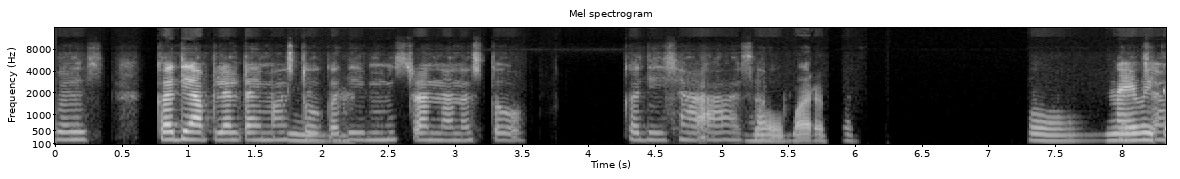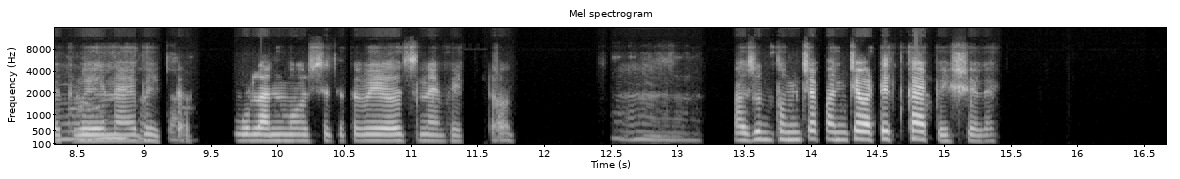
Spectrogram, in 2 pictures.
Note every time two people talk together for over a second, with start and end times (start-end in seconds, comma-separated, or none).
8.0-9.2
